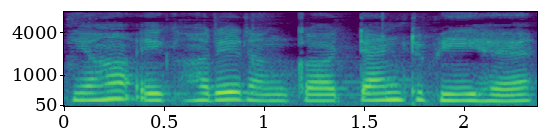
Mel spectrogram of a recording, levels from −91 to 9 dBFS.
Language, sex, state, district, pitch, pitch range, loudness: Hindi, female, Punjab, Fazilka, 215 Hz, 200-225 Hz, -14 LUFS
